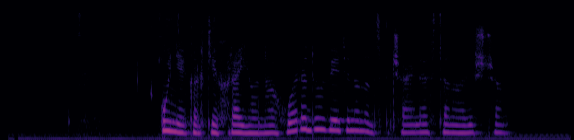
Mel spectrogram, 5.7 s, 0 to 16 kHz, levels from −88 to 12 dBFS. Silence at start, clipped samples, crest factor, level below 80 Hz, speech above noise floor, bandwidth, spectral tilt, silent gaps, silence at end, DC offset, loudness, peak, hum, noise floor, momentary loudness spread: 0.15 s; under 0.1%; 20 dB; -78 dBFS; 23 dB; 11.5 kHz; -6 dB/octave; none; 0.05 s; under 0.1%; -54 LUFS; -36 dBFS; none; -76 dBFS; 11 LU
